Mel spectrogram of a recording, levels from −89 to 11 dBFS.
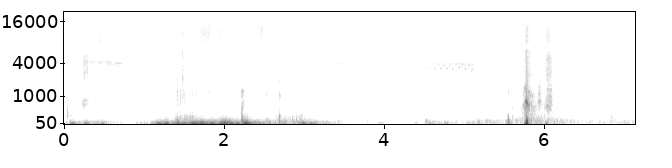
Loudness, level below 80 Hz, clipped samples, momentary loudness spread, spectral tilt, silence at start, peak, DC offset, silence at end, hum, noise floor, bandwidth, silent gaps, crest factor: -48 LUFS; -50 dBFS; under 0.1%; 26 LU; -6.5 dB/octave; 0.05 s; -20 dBFS; under 0.1%; 1.05 s; none; under -90 dBFS; 13 kHz; none; 26 dB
